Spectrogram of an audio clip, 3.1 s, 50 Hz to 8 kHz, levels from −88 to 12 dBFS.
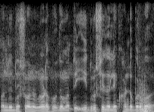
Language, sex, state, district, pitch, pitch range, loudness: Kannada, male, Karnataka, Belgaum, 115 Hz, 110-120 Hz, -16 LUFS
